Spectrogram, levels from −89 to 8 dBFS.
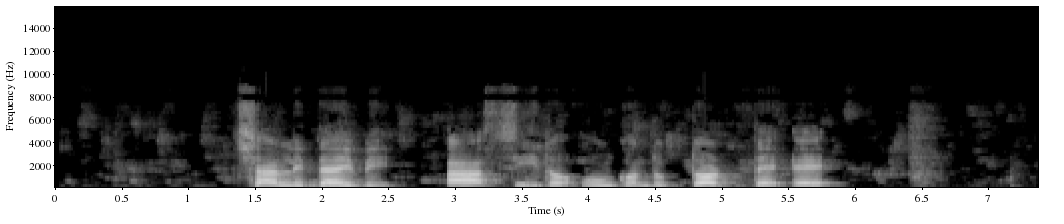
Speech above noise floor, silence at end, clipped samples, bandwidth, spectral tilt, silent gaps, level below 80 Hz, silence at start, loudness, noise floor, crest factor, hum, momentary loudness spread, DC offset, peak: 46 dB; 0.9 s; under 0.1%; 9 kHz; -4 dB/octave; none; -74 dBFS; 1.4 s; -18 LUFS; -63 dBFS; 20 dB; none; 14 LU; under 0.1%; 0 dBFS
